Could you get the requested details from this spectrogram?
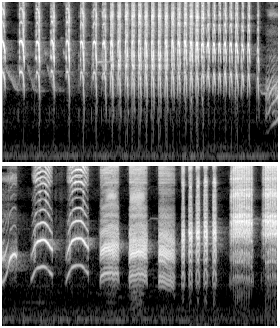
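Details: Long-tailed shrike lure song to make a silent bird respond: a fast ticking trill, then arched whistled notes and loud harsh grating bursts.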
